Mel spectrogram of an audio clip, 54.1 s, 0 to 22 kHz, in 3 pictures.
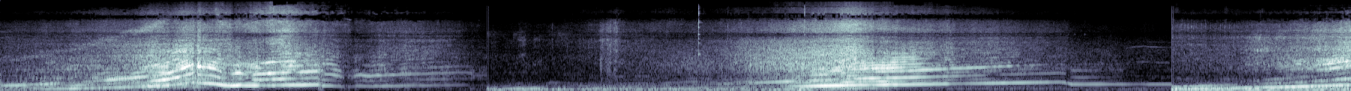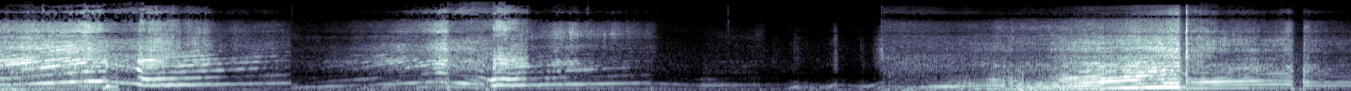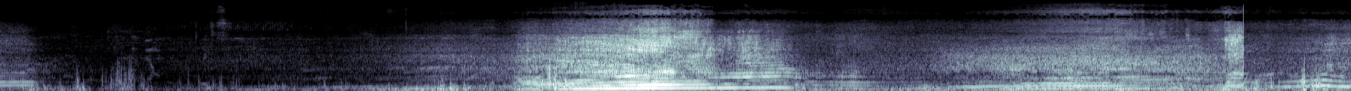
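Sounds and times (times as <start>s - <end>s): car engines accelerating hard: 0.0s - 54.0s
car passing by: 41.2s - 54.0s.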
